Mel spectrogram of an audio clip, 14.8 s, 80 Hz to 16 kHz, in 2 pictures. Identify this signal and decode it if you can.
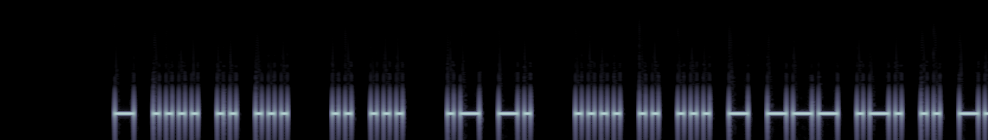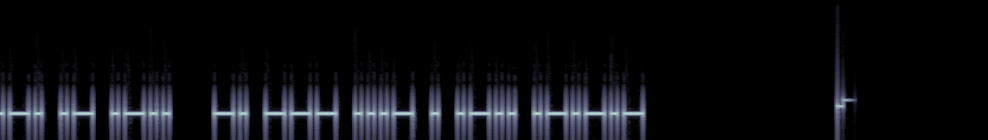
Morse code, heard as a keyed tone, about 25 wpm, 700 Hz. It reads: THIS IS AN HISTORICAL NOVEL.
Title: Sentences from Top 1300 Words 25wpm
